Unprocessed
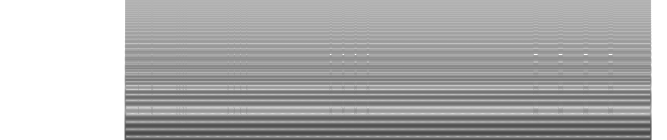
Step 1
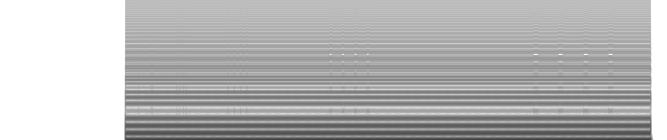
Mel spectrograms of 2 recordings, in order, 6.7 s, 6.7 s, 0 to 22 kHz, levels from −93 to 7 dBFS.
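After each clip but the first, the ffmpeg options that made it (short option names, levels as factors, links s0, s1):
-af "lowshelf=f=66:g=9.5,volume=0.631"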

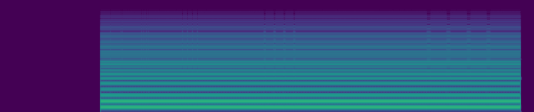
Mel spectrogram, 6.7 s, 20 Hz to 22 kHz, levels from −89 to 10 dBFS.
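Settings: -filter_complex "[0:a]asplit=2[s0][s1];[s1]acrusher=samples=35:mix=1:aa=0.000001,volume=0.631[s2];[s0][s2]amix=inputs=2:normalize=0,highpass=270,lowpass=5700"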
